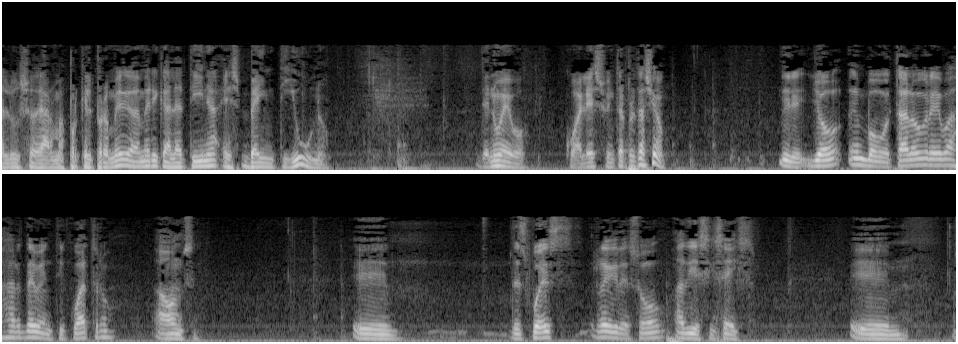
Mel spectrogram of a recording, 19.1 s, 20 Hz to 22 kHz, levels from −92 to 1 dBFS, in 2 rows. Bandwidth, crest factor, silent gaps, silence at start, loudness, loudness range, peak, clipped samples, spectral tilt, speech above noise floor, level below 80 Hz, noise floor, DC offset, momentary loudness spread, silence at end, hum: 8 kHz; 18 dB; none; 0 s; -24 LUFS; 6 LU; -6 dBFS; under 0.1%; -7 dB/octave; 23 dB; -40 dBFS; -45 dBFS; under 0.1%; 19 LU; 0 s; none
